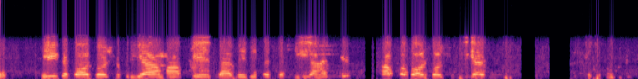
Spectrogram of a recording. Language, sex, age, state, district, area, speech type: Urdu, male, 18-30, Uttar Pradesh, Azamgarh, rural, conversation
